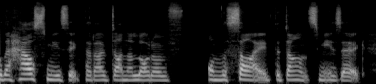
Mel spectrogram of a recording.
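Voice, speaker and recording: A woman's voice: mid-range voice, no echo. A woman with an English accent, a singer chatting as a podcast guest in an enthusiastic, rambling way with many small restarts. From London, England. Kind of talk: casual interview chat.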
